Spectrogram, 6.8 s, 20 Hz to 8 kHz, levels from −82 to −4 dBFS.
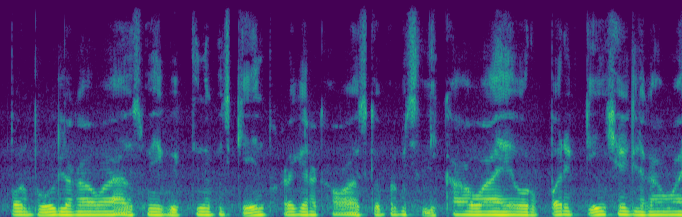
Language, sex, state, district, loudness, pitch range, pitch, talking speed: Hindi, male, Bihar, Gopalganj, -16 LUFS, 115-120 Hz, 115 Hz, 255 wpm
